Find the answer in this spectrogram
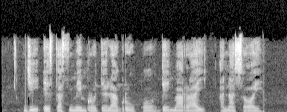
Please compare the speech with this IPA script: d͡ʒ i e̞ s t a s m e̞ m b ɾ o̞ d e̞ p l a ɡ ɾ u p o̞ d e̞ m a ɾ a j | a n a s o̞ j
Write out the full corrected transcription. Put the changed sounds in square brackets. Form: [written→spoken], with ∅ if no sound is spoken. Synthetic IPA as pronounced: d͡ʒ i e̞ s t a s m e̞ m b ɾ o̞ d e̞ [p→∅] l a ɡ ɾ u p o̞ d e̞ m a ɾ a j | a n a s o̞ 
